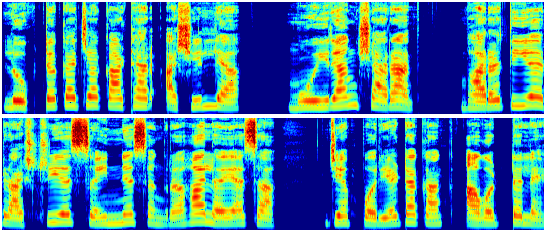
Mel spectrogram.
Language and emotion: Goan Konkani, neutral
